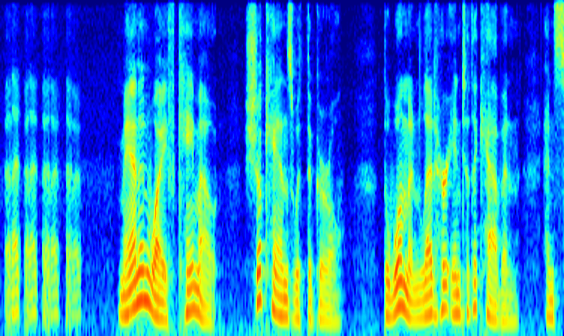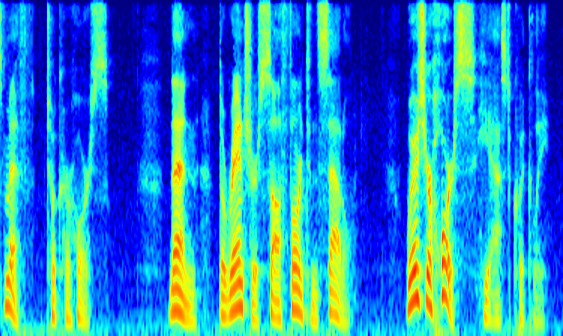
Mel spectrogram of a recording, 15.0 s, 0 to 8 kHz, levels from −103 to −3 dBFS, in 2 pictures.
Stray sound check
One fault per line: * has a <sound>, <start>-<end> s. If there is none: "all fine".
* has a laugh, 0.1-1.1 s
